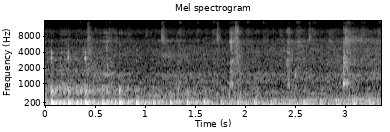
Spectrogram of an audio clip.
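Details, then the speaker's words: Honda Civic Wonder after swapping to a Toyota Kijang carburetor, just started: steady, even idle with soft regular pulse, no miss or hunting; carburetor holding a clean idle, unlike the old one that couldn't idle. "Hai nah disini kalian lihat idealnya enak banget"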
